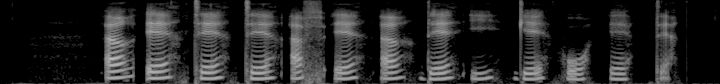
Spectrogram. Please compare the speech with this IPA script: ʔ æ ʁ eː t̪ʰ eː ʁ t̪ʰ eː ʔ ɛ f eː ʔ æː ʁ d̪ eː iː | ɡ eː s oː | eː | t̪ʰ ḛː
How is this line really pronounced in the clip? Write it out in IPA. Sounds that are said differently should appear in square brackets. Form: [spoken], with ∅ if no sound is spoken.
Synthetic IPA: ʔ æ ʁ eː t̪ʰ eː [∅] t̪ʰ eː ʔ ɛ f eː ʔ [æ] ʁ d̪ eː iː | ɡ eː [h] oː | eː | t̪ʰ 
